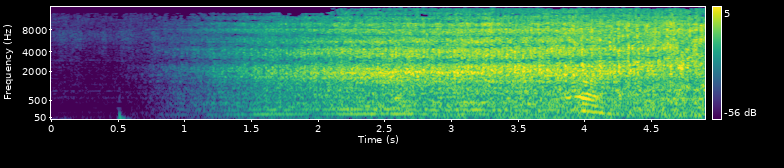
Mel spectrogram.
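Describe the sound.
Car engine from a car driving up to a house: a sharp click, then the engine noise builds into a steady low hum that holds throughout.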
